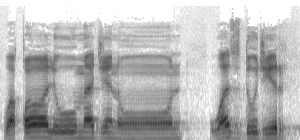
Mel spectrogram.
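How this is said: There is a pause before the last word. The last word is a separate statement, not their speech. The speaker calls it right. "чтобы ты остановился, когда читаешь вакалю маджнун, а затем уже соединяешь и говоришь ваздуджир"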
